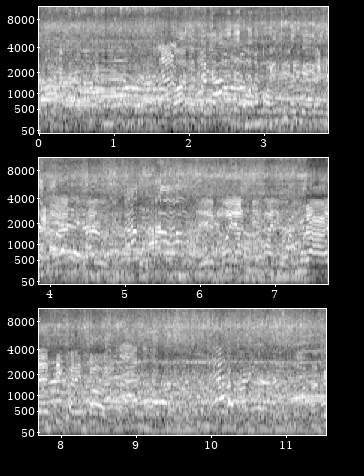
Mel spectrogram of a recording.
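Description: A large crowd of men shouts and chants loudly outdoors.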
